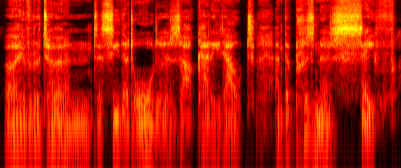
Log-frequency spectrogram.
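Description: Sinister orc captain, very low and gravelly, husky whisper, drawn-out hiss. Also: male voice, huge pitch swings, sharp tone, dry recording, exaggerated voice. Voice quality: hoarse and whispery. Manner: drawn-out, hissing and brooding delivery. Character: wheezing, sinister male orc captain, sly and menacing. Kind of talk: audiobook reading.

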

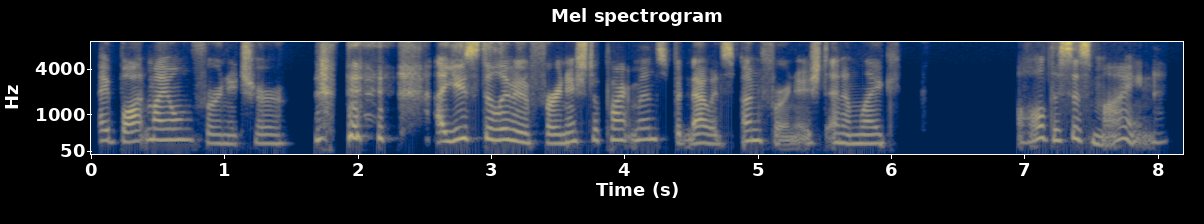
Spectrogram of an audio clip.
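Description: Chatty high-voiced woman in her late twenties. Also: moderate pace, a little mellow, no room sound, studio quality. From Belgium. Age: late 20s. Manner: chatty, laughs often. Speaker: guest. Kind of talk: casual interview chat.

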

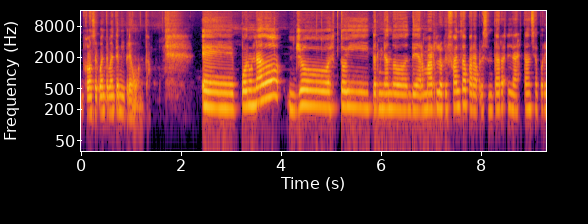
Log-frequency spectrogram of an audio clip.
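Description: A woman's voice: mid-range voice, a little mellow. Argentine woman asking politely. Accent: Argentine Spanish. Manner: polite, detailed, thinking aloud with "eh". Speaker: caller. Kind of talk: asking a question on a live call.

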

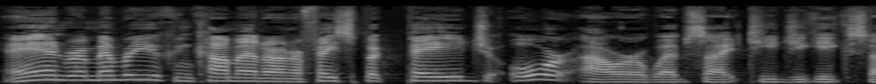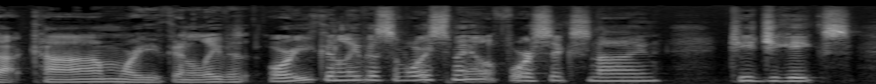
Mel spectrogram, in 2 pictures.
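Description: A man's voice: on the high side, sing-song, a little fast, creaky, no room sound. A man hosting a podcast, casually reading announcements and signing off. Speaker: podcast host. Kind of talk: casual webcast announcements and sign-off.

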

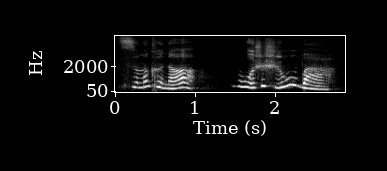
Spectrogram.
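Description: A woman playing a timid, glum young human captive in an audio drama, grumbling softly. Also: high voice, sing-song, unhurried, pitched above the performer's own voice, exaggerated voice. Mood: flustered protest. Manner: soft, mumbled grumbling.

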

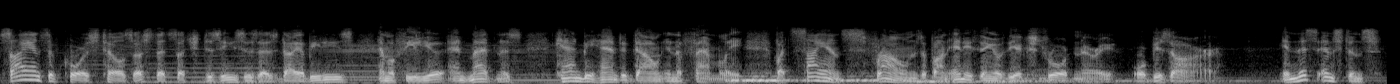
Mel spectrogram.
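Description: A man's voice: deep voice, huge pitch swings, unhurried, creaky, over music. An American man hosting a radio drama, reading a scripted introduction in a theatrical, portentous manner. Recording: dull lo-fi radio recording.

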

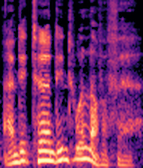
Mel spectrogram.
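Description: Composed, husky police commander. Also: male voice, a little high, sing-song, fairly quick, exaggerated voice. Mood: gently probing. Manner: polite, careful, probing. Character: composed, courteous, probing male police commander. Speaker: actor in a radio drama. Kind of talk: radio drama dialogue.

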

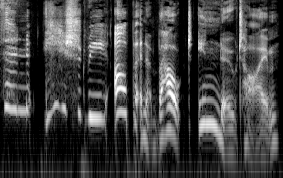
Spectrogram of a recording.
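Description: A woman reading aloud and voicing a cheerful, kindly old male headmaster who speaks in a genial, gently amused way. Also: sits high, wildly swooping pitch, takes it slowly, no echo, clean studio sound, voice pushed up, heavily acted. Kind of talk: storybook reading.

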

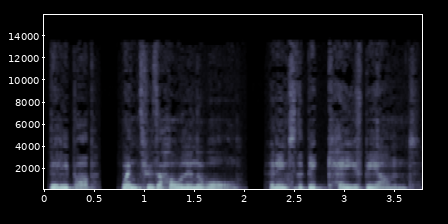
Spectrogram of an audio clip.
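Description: A man's voice: on the low side, lively intonation, brisk, dark tone, breathy edge. A man reading his own short story as a scripted narration.

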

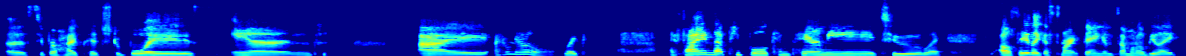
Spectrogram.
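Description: A woman's voice: mid-range voice, fairly even intonation, slow, no room sound. Chatty young woman, muffled sound. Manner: chatty, rambling, heavy use of "like". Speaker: podcast co-host. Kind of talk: casual chat.

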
